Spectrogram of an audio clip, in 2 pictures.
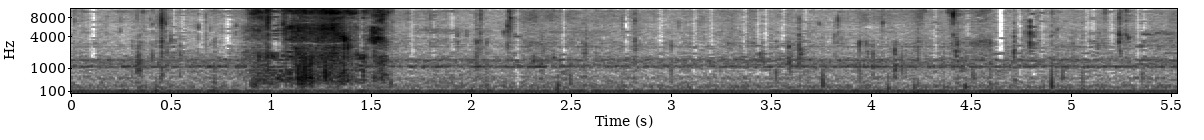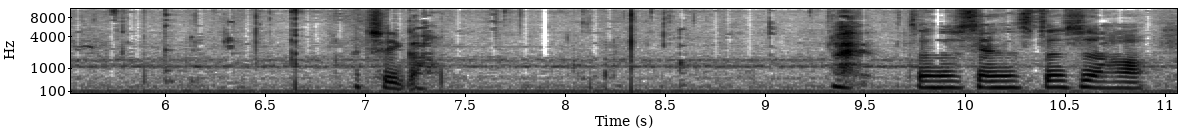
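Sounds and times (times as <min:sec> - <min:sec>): chewing and mouth clicks: 0:00.4 - 0:06.8
breathy hiss: 0:00.9 - 0:01.7.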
